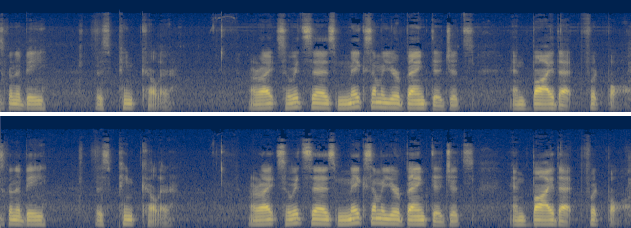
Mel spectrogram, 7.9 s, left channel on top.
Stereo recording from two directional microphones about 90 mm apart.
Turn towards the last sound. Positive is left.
turn(degrees=-30)  # may be behind; listen again after turning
